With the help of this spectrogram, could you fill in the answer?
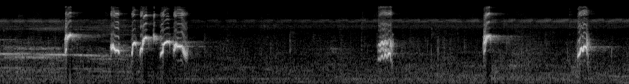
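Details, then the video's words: A red-whiskered bulbul in morning voice training gives a quick run of liquid, chirpy whistled notes, then three single bright notes about a second apart, over a faint steady high hiss. "Luyện giọng chào mào âm chuẩn mỗi sáng giúp chim nhanh căng lửa"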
